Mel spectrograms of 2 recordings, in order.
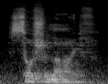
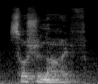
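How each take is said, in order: The two takes are said the same way.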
